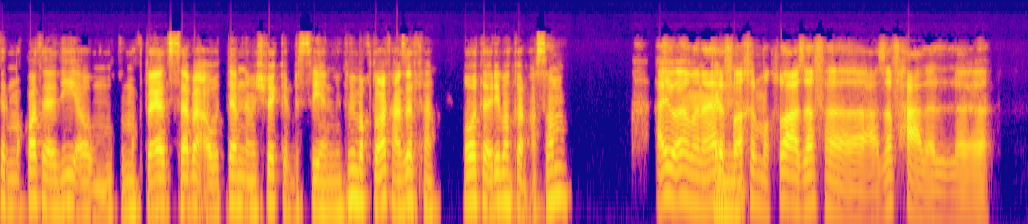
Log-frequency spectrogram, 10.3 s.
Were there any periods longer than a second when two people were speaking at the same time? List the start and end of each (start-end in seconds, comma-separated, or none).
none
